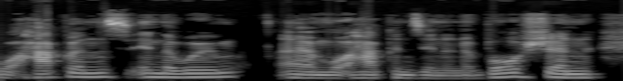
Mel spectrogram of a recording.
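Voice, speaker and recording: A man with an English accent against a quiet background. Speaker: philosophy academic and medical doctor. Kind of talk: podcast interview.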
